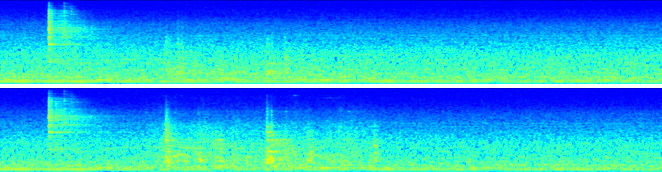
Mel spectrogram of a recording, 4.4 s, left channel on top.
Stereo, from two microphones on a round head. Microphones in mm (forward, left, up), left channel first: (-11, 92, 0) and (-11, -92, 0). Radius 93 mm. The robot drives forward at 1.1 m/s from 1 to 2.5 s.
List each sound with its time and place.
0.3 s cutlery clinking: 10° left (ahead or behind), 1.8 m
